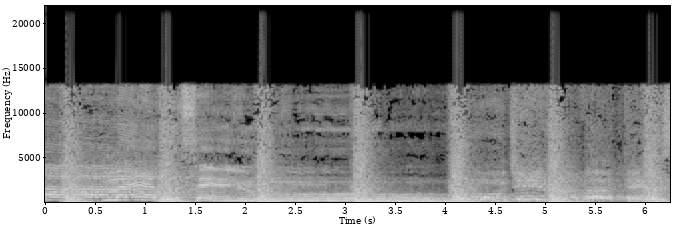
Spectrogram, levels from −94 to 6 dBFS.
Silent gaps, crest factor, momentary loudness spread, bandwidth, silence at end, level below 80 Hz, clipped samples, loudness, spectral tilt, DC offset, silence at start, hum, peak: none; 10 dB; 5 LU; 14 kHz; 0 s; -24 dBFS; 0.1%; -10 LUFS; -3.5 dB/octave; under 0.1%; 0 s; none; 0 dBFS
